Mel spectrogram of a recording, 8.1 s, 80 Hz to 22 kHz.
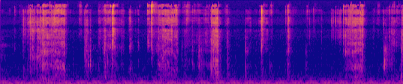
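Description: Adhesive backing peels away from a piece for a handmade 5x7 card, heard as quiet, close crinkly tearing and scraping bursts in short irregular strokes over a low steady hum, with no talk.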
